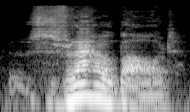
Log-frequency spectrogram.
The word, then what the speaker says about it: Svalbard: And on the 14th at 1300 hours, up right up north, not far from the Arctic, how do I pronounce it? Svalbard. S-V-A-L-B-A-R-D.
